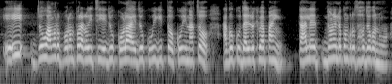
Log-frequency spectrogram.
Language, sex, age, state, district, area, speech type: Odia, female, 45-60, Odisha, Kandhamal, rural, spontaneous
